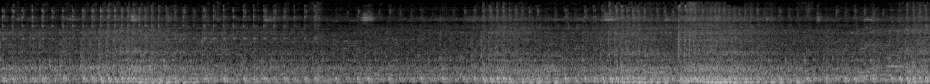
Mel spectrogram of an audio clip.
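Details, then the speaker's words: TVS Metro Plus single-cylinder bike before repair: quick, uneven metallic metal-on-metal tapping over idle from the top end; worn rocker pins letting the valve train clatter. "মনে হয় যে লোহায় লোহায় একটা ডাং খাচ্ছে এই সাউন্ডটা। এটা এখন আমরা দেখাবো কীভাবে এটা সমাধান করব।"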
